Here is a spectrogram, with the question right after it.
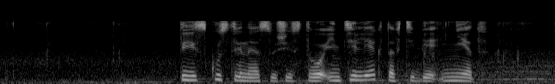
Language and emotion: Russian, angry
